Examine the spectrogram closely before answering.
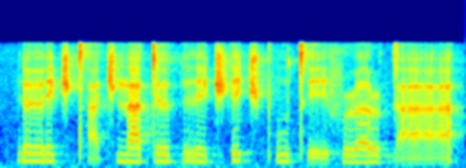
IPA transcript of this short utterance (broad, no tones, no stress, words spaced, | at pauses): ɾøɾet͡ʃtʼa̰t͡ʃn̪a tøprɪ t͡ʃʼɪt͡ʃpʼu tʼḛfɹɐɹ ɡa̰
